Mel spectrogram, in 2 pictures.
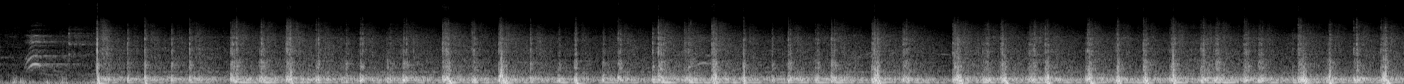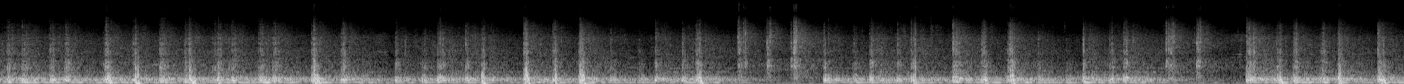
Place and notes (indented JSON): {
  "title": "Feltre (Belluno) Italy",
  "date": "2010-08-16 23:01:00",
  "description": "Palio di Feltre (7 agosto 2010): tamburi e rullanti accompagnano gli sbandieratori delle contrade.",
  "latitude": "46.02",
  "longitude": "11.91",
  "timezone": "Europe/Berlin"
}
